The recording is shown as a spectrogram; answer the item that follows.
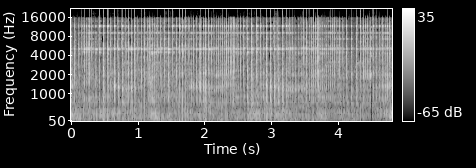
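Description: A hand crank drill turning, its knob repeatedly tapping against the pawl, giving a rapid, steady metallic clicking rattle, close and loud throughout.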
